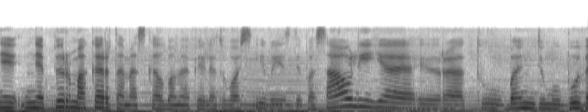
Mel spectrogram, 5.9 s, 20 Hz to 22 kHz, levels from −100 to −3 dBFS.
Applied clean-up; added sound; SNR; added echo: none; Buzz; -2 dB; none.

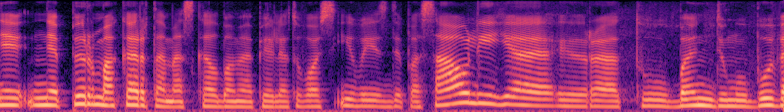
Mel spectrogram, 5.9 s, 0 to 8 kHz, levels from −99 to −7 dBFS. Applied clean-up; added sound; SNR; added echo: none; none; none; none.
